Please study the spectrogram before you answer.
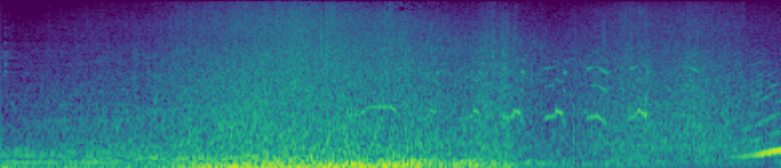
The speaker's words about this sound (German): Große Wellen überfluteten den Sumpf und schwappten vom Meer bis zum Wasserloch.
